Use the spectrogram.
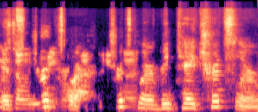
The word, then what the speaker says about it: Tritschler: nice about that because yeah my name is trixler bk trixler right trixler okay i'm trying i'm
